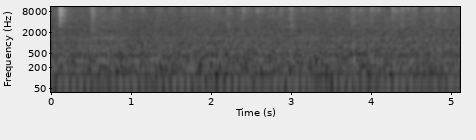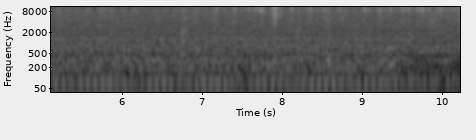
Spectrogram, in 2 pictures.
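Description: Microfiber cloth rubbing polishing compound over the clear coat of a pewter model car: a soft, steady scrubbing with a few faint ticks, working the oxidized haze out of the clear coat. A low steady hum runs underneath.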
